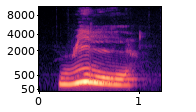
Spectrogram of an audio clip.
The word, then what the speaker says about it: huile: Ici, pour prononcer ce son, on part comme si on allait prononcer un U, mais on finit par prononcer un I. Oui, oui, huile, huile. Et on enchaîne avec le L, car le E n'est pas prononcé.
